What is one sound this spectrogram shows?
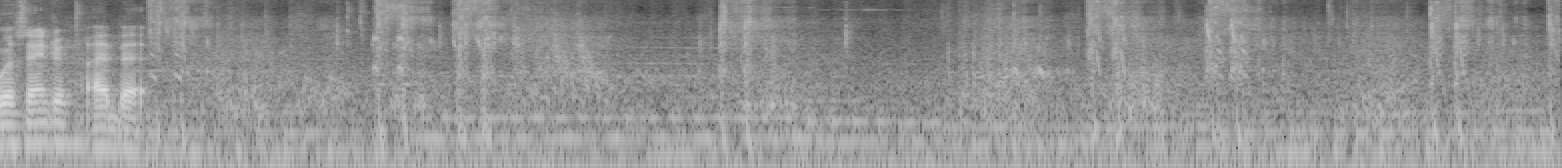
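Wind rushes and whooshes during fast swinging through the air.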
